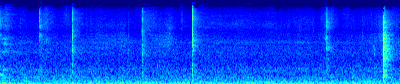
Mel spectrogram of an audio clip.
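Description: Scattered sharp clicks, about six, the loudest near the end: a plastic card used as a squeegee clicking against glass as Windex is pushed out from under Monokote covering film.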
